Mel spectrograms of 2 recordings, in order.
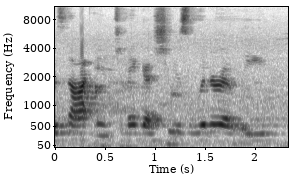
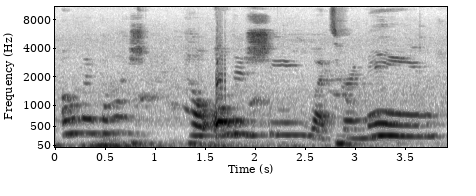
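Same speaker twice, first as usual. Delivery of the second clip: high, delighted motherly gushing; doting mama; 7 semitones higher, slower than usual. Retold or imitated. Helpline worker hearing of caller's daughter, doting mama. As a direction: imitate a mama cooing, pitched up and drawn out. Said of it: "into Jamaican mama".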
